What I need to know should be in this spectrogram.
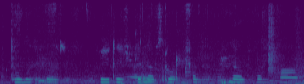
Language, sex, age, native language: Icelandic, male, 11, Icelandic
